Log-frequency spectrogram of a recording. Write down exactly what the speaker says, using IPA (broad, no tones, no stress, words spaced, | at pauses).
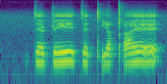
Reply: tɛːʈeːtɛ tʼiqʼɛː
